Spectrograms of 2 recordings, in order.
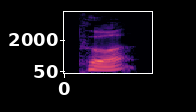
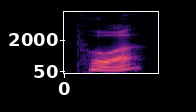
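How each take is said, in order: The two takes are said the same way.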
